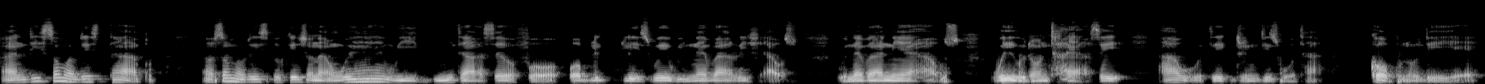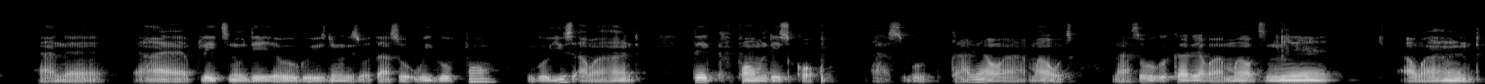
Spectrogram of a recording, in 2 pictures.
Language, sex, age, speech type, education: Nigerian Pidgin, male, 30-45, spontaneous, tertiary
